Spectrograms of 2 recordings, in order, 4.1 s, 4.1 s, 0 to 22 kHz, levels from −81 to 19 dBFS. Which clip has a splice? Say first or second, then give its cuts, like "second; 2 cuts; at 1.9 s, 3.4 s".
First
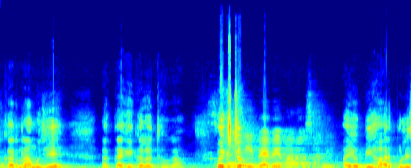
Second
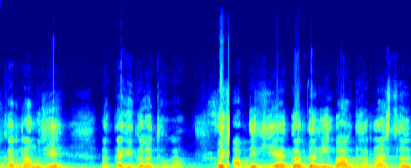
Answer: second; 1 cut; at 2.3 s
